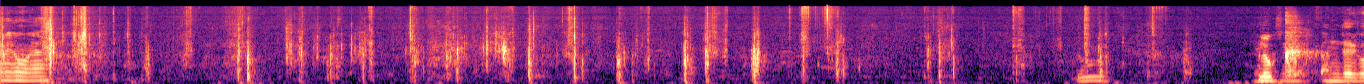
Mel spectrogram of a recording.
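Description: Footsteps crunch on gravel and stone steps.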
